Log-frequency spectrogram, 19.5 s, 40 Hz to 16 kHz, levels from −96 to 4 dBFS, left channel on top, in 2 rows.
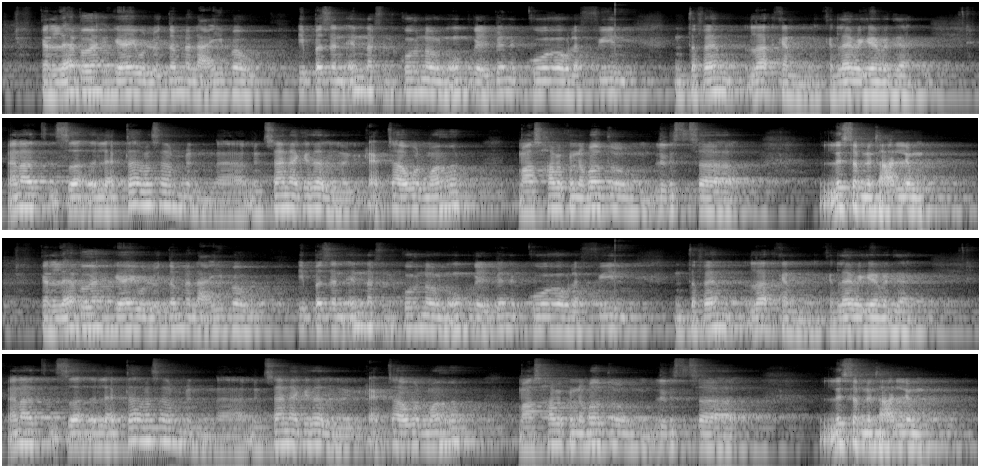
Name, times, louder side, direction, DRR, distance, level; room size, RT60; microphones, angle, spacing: voice 1, 0.1-2.6 3.0-9.2 9.8-14.4 14.9-17.1 17.4-17.7 17.9-19.0, left 2 dB, 20° left, 7 dB, 0.4 m, -21 dB
10.0 x 5.8 x 4.0 m, 2.2 s
head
